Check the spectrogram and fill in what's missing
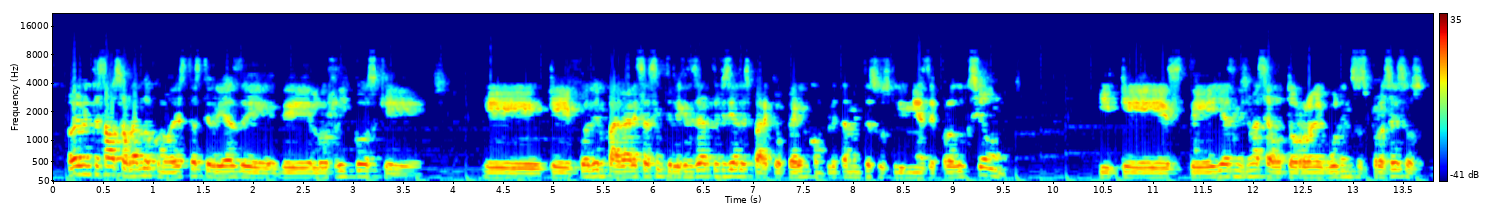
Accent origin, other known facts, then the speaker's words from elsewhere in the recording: Mexico; Como mexicanos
